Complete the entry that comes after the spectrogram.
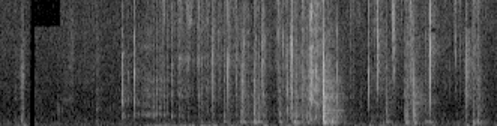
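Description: A solid, pale green, embossed bar of soap, hand-sized and held in the hand, is carved with a metal utility knife blade so that chunks break off. The sound is a run of short, crisp scraping and cracking clicks with bright high crackle and very little low end. The carving picks up after a quiet start, and the sharpest snap comes near the three-second mark.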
